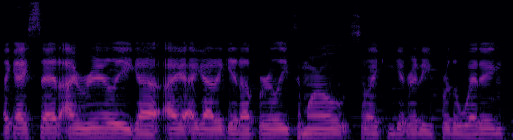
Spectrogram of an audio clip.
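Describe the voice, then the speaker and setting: Brief: low-pitched guy streamer, casual and grateful, lots of uh and restarts, faint music under him. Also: monotone, brisk, fairly bright tone. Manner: rambling and thankful, with many fillers and restarts. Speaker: live game streamer. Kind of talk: casual live-stream chat.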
